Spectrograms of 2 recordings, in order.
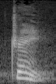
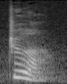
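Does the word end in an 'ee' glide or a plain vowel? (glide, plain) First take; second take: glide; plain. First: The vowel ends with an 'ee' glide. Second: The vowel is plain, with no final glide. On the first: This is the colloquial spoken form. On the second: This is the standard form.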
